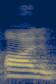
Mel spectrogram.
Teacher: alim a uzanır. Amma vurğunu harda deyirik biz? Vurğunun sonunda deyirik. A-nı isə uzatmış oluruq. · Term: uzanma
